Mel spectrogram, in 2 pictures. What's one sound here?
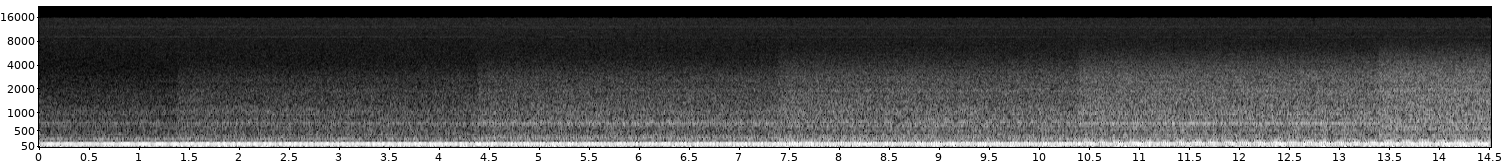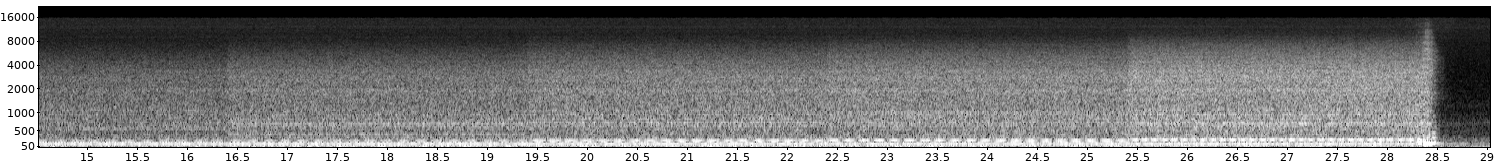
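A computer cooling fan whirs steadily, rising in pitch and growing louder in steps.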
